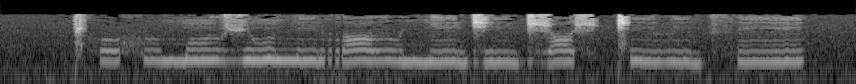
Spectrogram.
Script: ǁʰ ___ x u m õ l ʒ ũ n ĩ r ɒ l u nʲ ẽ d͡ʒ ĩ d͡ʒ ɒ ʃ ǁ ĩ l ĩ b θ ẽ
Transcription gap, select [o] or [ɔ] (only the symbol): o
